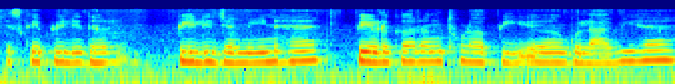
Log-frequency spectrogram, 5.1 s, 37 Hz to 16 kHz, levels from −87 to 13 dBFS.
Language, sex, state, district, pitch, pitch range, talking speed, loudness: Hindi, female, Uttar Pradesh, Budaun, 190 Hz, 180-195 Hz, 165 wpm, -18 LUFS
